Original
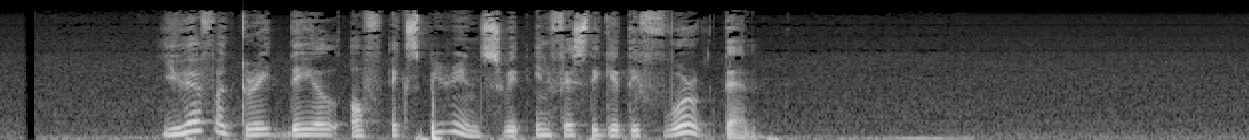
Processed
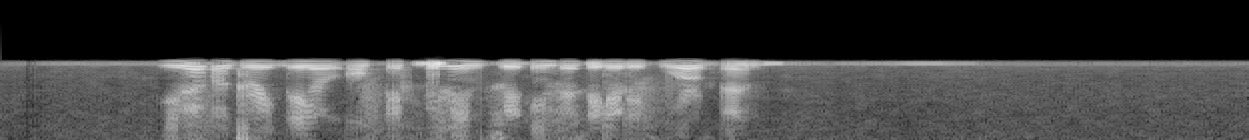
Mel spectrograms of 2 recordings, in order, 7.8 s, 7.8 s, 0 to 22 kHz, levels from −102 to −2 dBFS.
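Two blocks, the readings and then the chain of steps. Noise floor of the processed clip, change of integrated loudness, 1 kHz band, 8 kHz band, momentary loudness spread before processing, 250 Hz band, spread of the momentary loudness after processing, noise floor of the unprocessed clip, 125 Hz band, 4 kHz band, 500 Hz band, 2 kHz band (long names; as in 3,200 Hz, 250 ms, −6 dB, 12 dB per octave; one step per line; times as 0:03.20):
−45 dBFS, +8.0 dB, +7.0 dB, below −40 dB, 7 LU, below −20 dB, 17 LU, −53 dBFS, below −20 dB, +21.5 dB, −13.5 dB, +9.0 dB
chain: every bin's largest magnitude spread in time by 60 ms
transient designer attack −8 dB, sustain +2 dB
voice inversion scrambler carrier 3,400 Hz
level +4.5 dB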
